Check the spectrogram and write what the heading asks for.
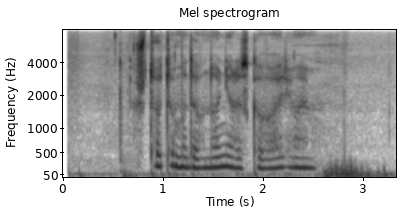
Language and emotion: Russian, neutral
